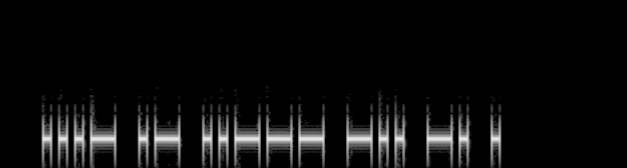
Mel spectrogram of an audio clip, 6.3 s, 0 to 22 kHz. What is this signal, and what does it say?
Morse code, heard as a keyed tone, about 16 wpm, 700 Hz. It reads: VA2DNE
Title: DXCC-100 Call Signs - 6 Characters - Repeated 2x - 15wpm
